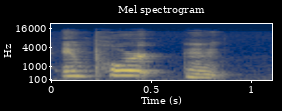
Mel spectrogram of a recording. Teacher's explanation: I want you to use this word important because in the middle we have that glottal T, import, and then at the end we have a stop T, important. There's no T that we actually speak at the end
